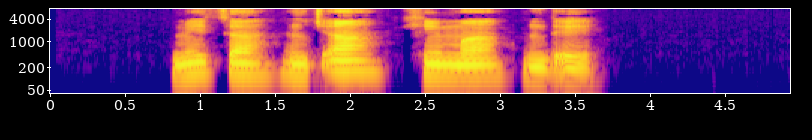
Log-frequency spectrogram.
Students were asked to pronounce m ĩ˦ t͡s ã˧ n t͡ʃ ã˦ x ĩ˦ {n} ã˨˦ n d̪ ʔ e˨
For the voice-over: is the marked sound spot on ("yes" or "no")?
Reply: no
